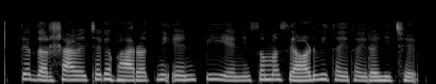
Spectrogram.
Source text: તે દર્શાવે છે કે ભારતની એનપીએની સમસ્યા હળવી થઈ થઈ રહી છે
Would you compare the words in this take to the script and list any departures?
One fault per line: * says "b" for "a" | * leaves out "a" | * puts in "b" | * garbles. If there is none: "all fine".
all fine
